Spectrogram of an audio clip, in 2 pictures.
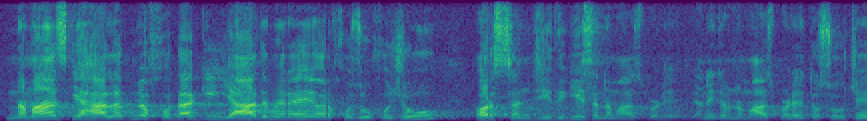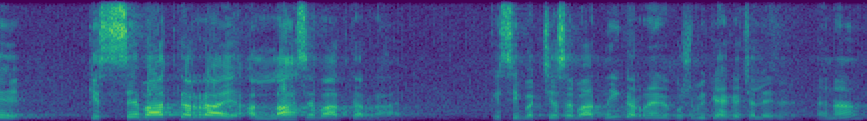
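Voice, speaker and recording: Male religious teacher, high voice, storytelling class, reverberant hall. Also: a bit bright. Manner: storytelling, acts out voices in anecdotes. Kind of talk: religious class for young people.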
